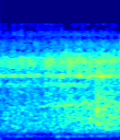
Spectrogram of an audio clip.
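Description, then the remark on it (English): A train braking on the tracks to stop before logs piled across the line: a steady, dense rumbling roar with a hissing, grinding edge that swells slightly toward the end. No one speaks. “I reckon I'll have to stop. Put on the brakes.”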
